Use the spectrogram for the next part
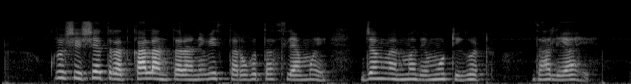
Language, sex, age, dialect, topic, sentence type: Marathi, female, 31-35, Northern Konkan, agriculture, statement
